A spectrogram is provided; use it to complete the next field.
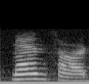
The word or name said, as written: mansard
